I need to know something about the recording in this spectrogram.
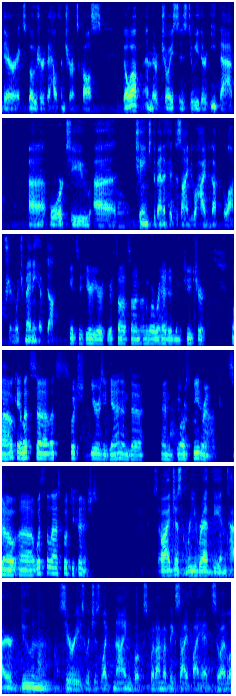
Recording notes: Joins us from the floor of the BIO convention, taking place in Philadelphia this week.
